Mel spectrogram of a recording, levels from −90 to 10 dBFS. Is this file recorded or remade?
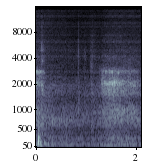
remade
